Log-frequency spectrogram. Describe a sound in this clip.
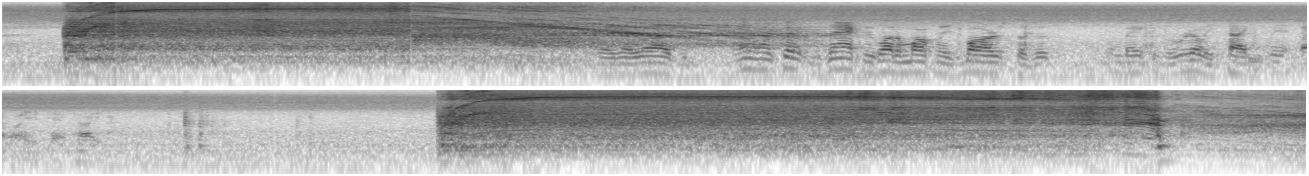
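An angle grinder whines loudly as it cuts, then winds down.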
